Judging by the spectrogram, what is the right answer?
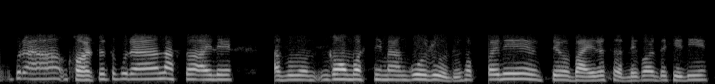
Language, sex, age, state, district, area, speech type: Nepali, female, 45-60, West Bengal, Darjeeling, rural, conversation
